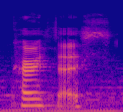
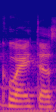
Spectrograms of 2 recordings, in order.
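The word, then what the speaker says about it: Coerthas: Wait, you were supposed to pronounce it Curtus or something. Co. I've been saying Kuetas all the time, but at some point they said Curtus or something.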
